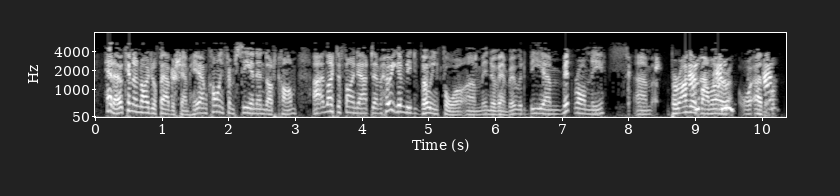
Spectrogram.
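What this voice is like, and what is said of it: Put-on accent as phone pollster. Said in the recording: “I'll pretend to be from CNN. ... Would you like me to change accents for you?”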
